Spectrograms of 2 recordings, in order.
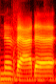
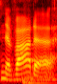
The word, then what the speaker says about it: Nevada: raised and taught in school that it was Nevada and boy was I wrong it's actually pronounced Nevada and it took me so long to figure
